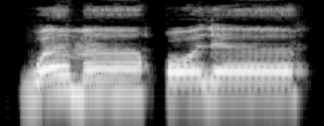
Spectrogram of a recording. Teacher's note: قاف کو ہیوی پڑھنا ہے، پھر لام کو جو ہے نرم پڑھنا ہے۔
